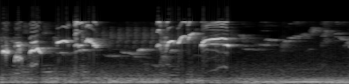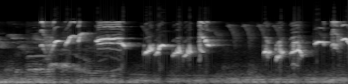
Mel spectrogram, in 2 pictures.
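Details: Indonesian kacer, the oriental magpie-robin, in a gacor song packed with isian: rapid runs of shrill whistles, raspy chatters and squeaky rising notes, with a quieter pause near the middle before loud phrases resume.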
